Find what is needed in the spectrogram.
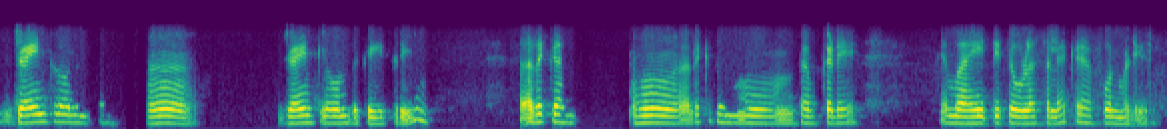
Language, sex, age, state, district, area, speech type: Kannada, female, 60+, Karnataka, Gulbarga, urban, conversation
